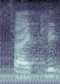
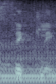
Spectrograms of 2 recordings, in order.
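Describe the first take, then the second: First: The first syllable has an 'eye' vowel. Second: The first syllable has a short 'i' vowel. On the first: This is the usual pronunciation. "इसे general साइक्लिक बोला जाता है" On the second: This is a less common alternative pronunciation. "ये pronunciation इसका सिक्लिक भी होता है"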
